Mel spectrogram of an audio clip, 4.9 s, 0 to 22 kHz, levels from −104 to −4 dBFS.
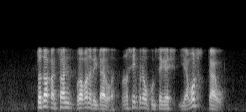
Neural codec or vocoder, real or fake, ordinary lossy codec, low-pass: codec, 16 kHz, 0.8 kbps, ZipCodec; fake; Opus, 16 kbps; 3.6 kHz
